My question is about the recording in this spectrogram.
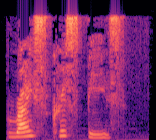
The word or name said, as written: rice krispies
